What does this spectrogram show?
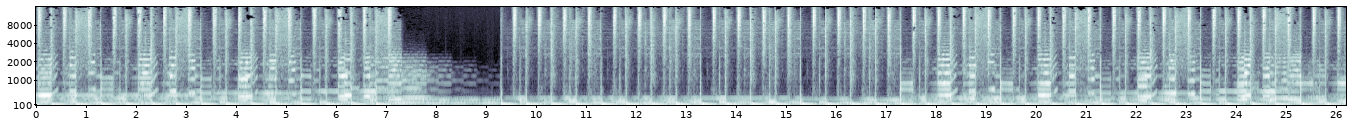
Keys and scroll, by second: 6.6 ctrl+z, 15.2 ctrl+z.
